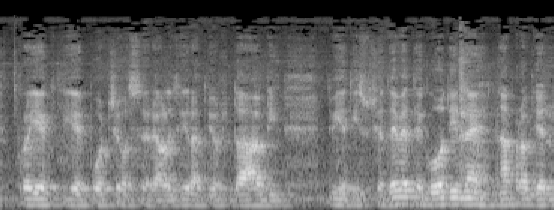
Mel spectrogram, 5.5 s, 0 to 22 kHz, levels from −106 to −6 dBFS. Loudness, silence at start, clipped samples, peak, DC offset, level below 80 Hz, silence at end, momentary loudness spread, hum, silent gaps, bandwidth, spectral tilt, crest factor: -26 LUFS; 0 s; under 0.1%; -6 dBFS; under 0.1%; -70 dBFS; 0 s; 10 LU; none; none; 15.5 kHz; -3.5 dB/octave; 20 dB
